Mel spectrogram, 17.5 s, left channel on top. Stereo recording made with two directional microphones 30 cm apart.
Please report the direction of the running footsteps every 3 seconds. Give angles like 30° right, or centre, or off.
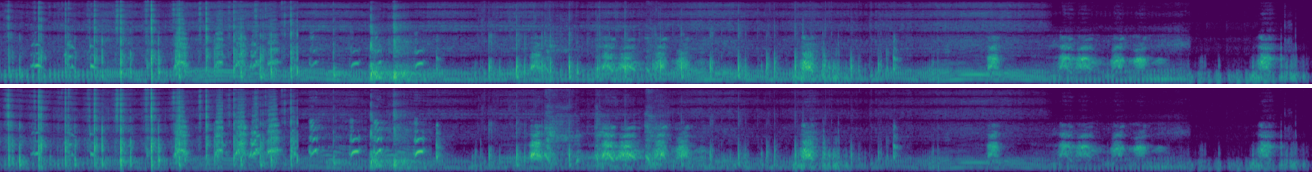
20° right, 30° left, 50° left, 60° left, off, off.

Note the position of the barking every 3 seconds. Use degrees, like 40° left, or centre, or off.
20° left, 50° right, 30° right, 10° left, 30° left, 30° left.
